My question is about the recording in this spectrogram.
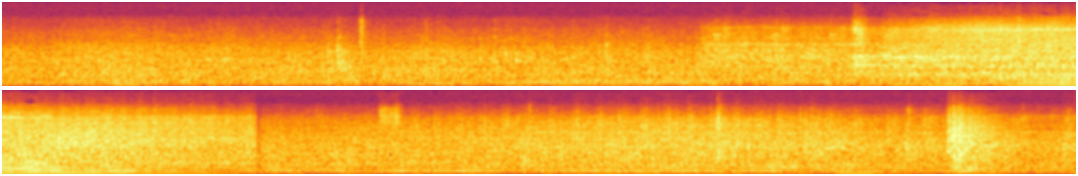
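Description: A taxi's engine draws near and pulls up, loudest about halfway through, then runs at a steady idle, over a constant hiss of street noise.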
